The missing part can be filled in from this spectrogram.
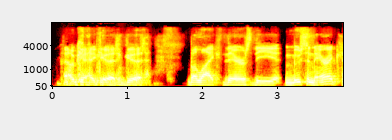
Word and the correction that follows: muscarinic: I think is how you pronounce it. Yeah, muscarinic. Yeah, yeah.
